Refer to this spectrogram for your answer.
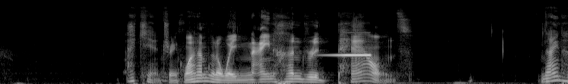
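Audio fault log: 3.12 to 3.73 s, loudspeaker feedback squeal: a 1.5 kHz tone swells over roughly a third of a second to sit about 10 dB above the speech. The microphone is hearing its own loudspeaker, and at that one frequency the loop gain passes unity, so the tone keeps feeding itself.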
